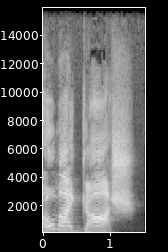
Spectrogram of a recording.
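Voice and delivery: put-on male yelling. Retelling what he did in the story, act out his yell. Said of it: "He yells".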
